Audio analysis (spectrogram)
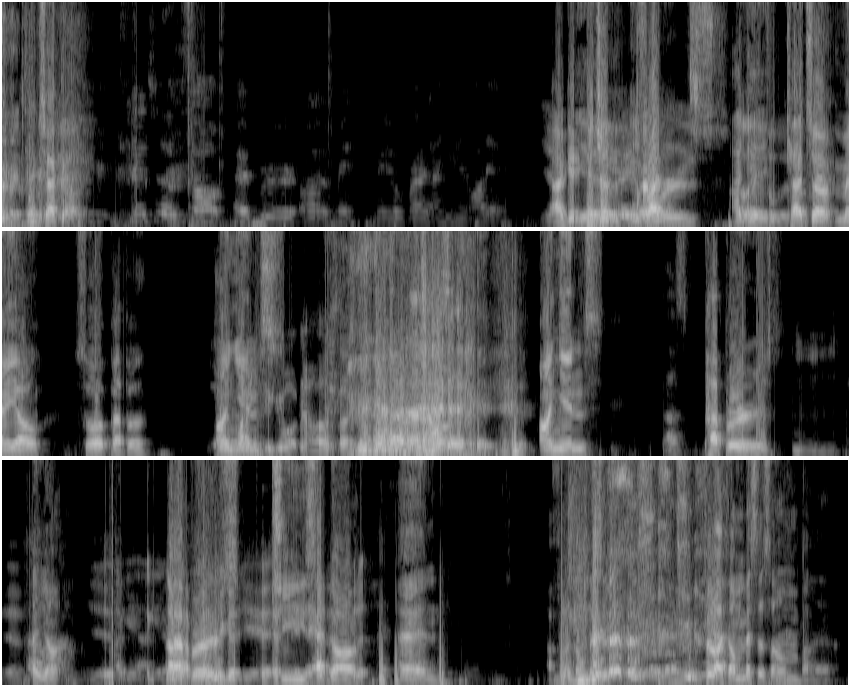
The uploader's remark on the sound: Apologies in advance for the poor mic quality as we had some technical difficulties.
